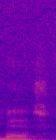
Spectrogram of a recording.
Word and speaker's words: Bash: Is it Bash or Bosh? King Bash. All right, Bash. so say King Bash. King Bash. Give me that. Say Bosh. King Bash.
